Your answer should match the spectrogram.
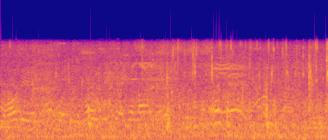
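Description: Water sloshing and lapping against a canoe's hull, with faint murmured voices and a few small splashes or ticks near the end.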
